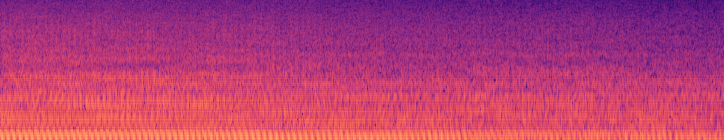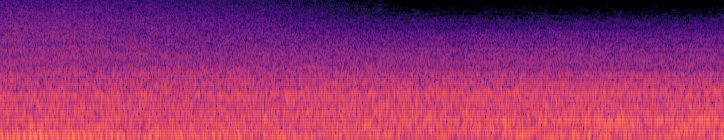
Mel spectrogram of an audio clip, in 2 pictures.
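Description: Car engine sound effect running at a steady pitch, slowly fading down.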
